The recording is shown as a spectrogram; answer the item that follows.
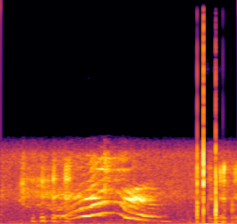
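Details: A pet pit bull howling indoors with a bluesy, singing voice: a long wavering tone that rises and falls in pitch over about two seconds, followed by a few sharp clicks or knocks.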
